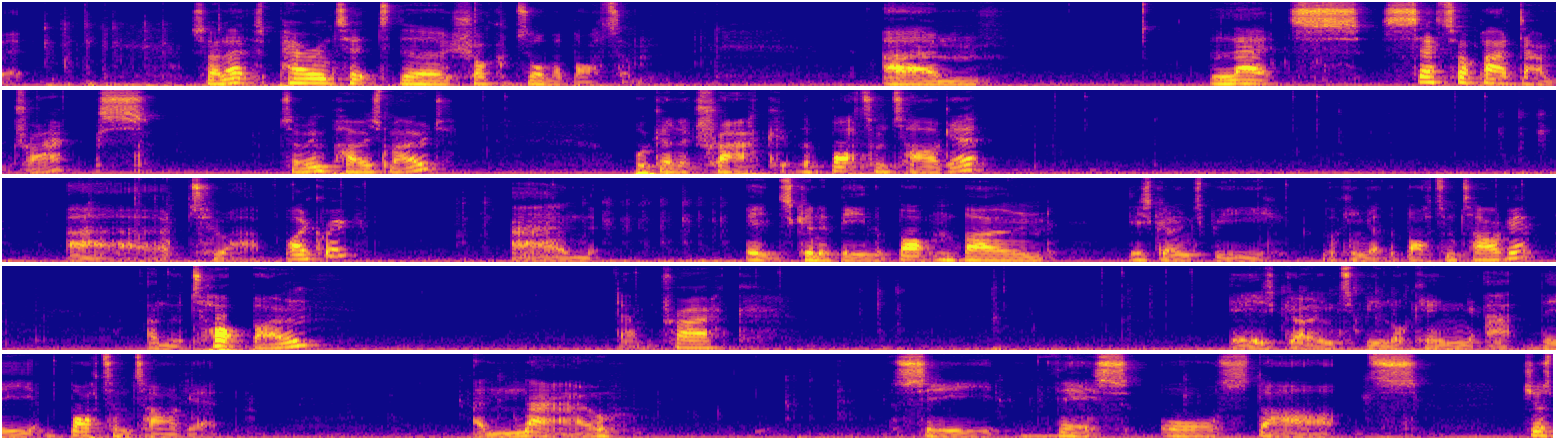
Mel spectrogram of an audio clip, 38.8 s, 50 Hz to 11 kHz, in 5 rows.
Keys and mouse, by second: 0.5 t, 4.3 click, 7.1 ctrl+Tab, 13.0-14.3 drag, 15.1-16.5 drag, 16.3 BackSpace, 16.5 right click, 16.5 BackSpace, 17.3 right click, 18.2-21.9 drag, 22.9 click, 23.9-26.4 drag, 27.1-28.8 drag, 29.1-31.3 drag, 33.3 shift+z, 33.6 middle click, 35.1 alt+a, 36.0-38.8 typing.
